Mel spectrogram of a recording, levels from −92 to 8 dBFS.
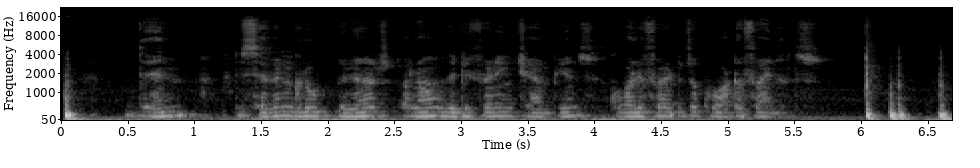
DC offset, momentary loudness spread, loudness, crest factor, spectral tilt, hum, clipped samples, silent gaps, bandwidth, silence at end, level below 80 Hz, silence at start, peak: under 0.1%; 19 LU; -35 LUFS; 26 dB; -8.5 dB/octave; none; under 0.1%; none; 14.5 kHz; 0 s; -44 dBFS; 0.05 s; -6 dBFS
